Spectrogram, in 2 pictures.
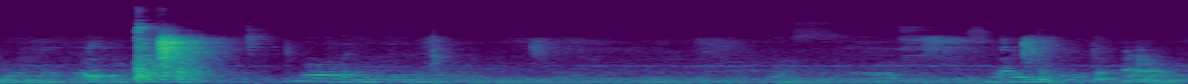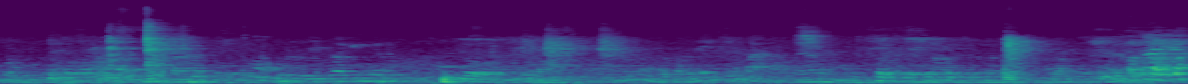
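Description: Men talk quietly nearby.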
